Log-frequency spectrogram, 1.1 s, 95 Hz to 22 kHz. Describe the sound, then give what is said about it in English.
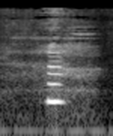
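A brief voiced yawn at about 1 a.m. from someone who had not slept the night before, fairly loud: a short tonal, breathy vocal sound lasting only a moment, with faint background hiss before and after and no talking. “Already, this is not a good podcast. I'm yawning already.”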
